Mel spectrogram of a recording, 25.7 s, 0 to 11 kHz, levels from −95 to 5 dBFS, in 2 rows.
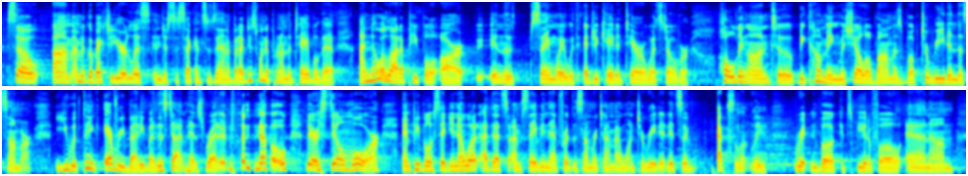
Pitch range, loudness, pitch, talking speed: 140-175 Hz, -26 LUFS, 150 Hz, 225 wpm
